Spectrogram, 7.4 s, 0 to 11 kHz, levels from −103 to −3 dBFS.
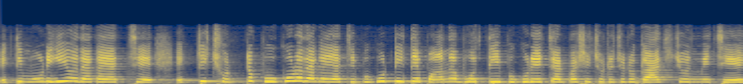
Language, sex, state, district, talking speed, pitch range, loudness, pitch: Bengali, female, West Bengal, Jhargram, 155 wpm, 335-390 Hz, -13 LUFS, 360 Hz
